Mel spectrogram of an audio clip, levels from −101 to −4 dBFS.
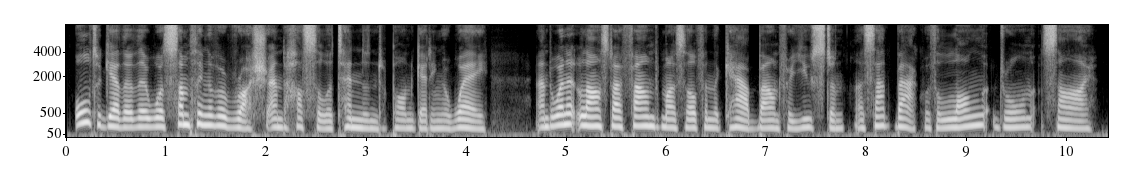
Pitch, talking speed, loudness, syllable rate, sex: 180 Hz, 195 wpm, -20 LUFS, 5.1 syllables/s, female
